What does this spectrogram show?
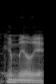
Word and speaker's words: Camellia: She said the one who killed her mother 5 years ago was Camellia herself. What? It's what are Camilla, you talking about? not Camellia. I pronounce it you can pronounce it either way, by the way, just so you know.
